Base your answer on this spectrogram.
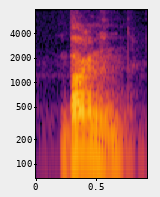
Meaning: to burn
- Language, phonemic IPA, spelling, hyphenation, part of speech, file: Dutch, /ˈbɑrnə(n)/, barnen, bar‧nen, verb, Nl-barnen.ogg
